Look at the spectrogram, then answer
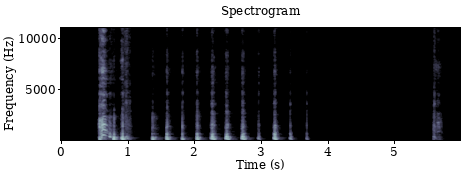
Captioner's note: Ketawa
